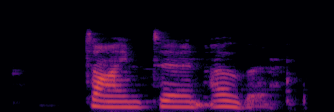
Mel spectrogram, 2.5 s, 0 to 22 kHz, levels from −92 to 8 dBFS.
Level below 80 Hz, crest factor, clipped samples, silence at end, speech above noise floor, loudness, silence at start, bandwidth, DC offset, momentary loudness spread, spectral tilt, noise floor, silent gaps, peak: -86 dBFS; 22 dB; under 0.1%; 0.35 s; 48 dB; -39 LUFS; 0.65 s; 7.6 kHz; under 0.1%; 16 LU; -4 dB/octave; -87 dBFS; none; -20 dBFS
